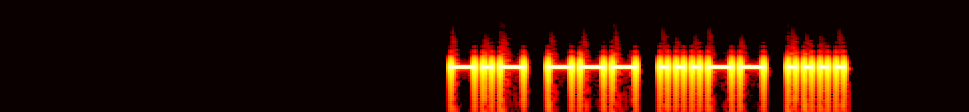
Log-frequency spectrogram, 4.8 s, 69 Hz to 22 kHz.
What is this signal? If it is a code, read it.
Morse code, heard as a keyed tone, about 32 wpm, 700 Hz. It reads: KO3H
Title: USA Call Signs - 4 Characters - Repeated 3x - 30wpm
